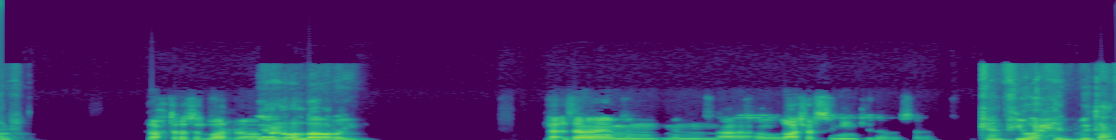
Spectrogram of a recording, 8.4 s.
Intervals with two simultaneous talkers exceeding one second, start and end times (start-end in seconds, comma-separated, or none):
none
